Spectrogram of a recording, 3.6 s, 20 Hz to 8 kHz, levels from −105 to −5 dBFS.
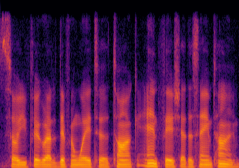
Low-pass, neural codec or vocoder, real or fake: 7.2 kHz; none; real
